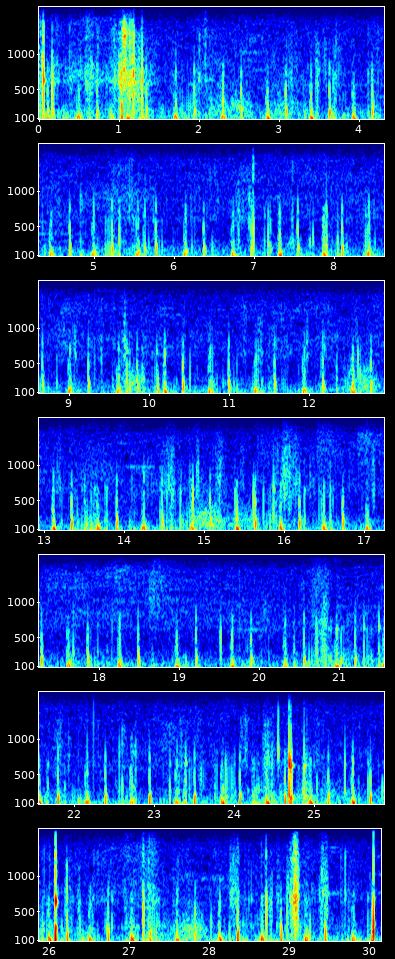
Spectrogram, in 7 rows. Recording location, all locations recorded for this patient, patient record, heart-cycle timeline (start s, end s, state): tricuspid valve (TV)
aortic valve (AV)+pulmonary valve (PV)+tricuspid valve (TV)+mitral valve (MV)
#Age: Child
#Sex: Male
#Height: 125.0 cm
#Weight: 25.4 kg
#Pregnancy status: False
#Murmur: Absent
#Murmur locations: nan
#Most audible location: nan
#Systolic murmur timing: nan
#Systolic murmur shape: nan
#Systolic murmur grading: nan
#Systolic murmur pitch: nan
#Systolic murmur quality: nan
#Diastolic murmur timing: nan
#Diastolic murmur shape: nan
#Diastolic murmur grading: nan
#Diastolic murmur pitch: nan
#Diastolic murmur quality: nan
#Outcome: Abnormal
#Campaign: 2014 screening campaign
0.00	1.52	unannotated
1.52	1.68	diastole
1.68	1.80	S1
1.80	1.92	systole
1.92	2.02	S2
2.02	2.26	diastole
2.26	2.40	S1
2.40	2.50	systole
2.50	2.60	S2
2.60	2.80	diastole
2.80	2.96	S1
2.96	3.06	systole
3.06	3.16	S2
3.16	3.34	diastole
3.34	3.50	S1
3.50	3.62	systole
3.62	3.72	S2
3.72	3.90	diastole
3.90	4.04	S1
4.04	4.14	systole
4.14	4.26	S2
4.26	4.44	diastole
4.44	4.56	S1
4.56	4.68	systole
4.68	4.78	S2
4.78	4.98	diastole
4.98	5.10	S1
5.10	5.22	systole
5.22	5.32	S2
5.32	5.52	diastole
5.52	5.64	S1
5.64	5.76	systole
5.76	5.84	S2
5.84	6.10	diastole
6.10	6.24	S1
6.24	6.36	systole
6.36	6.46	S2
6.46	6.72	diastole
6.72	6.84	S1
6.84	6.96	systole
6.96	7.04	S2
7.04	7.28	diastole
7.28	7.42	S1
7.42	7.54	systole
7.54	7.62	S2
7.62	7.84	diastole
7.84	7.98	S1
7.98	8.08	systole
8.08	8.20	S2
8.20	8.40	diastole
8.40	8.52	S1
8.52	8.66	systole
8.66	8.74	S2
8.74	8.98	diastole
8.98	9.10	S1
9.10	9.22	systole
9.22	9.30	S2
9.30	9.58	diastole
9.58	9.72	S1
9.72	9.84	systole
9.84	9.92	S2
9.92	10.12	diastole
10.12	10.30	S1
10.30	10.38	systole
10.38	10.50	S2
10.50	10.72	diastole
10.72	10.86	S1
10.86	11.00	systole
11.00	11.08	S2
11.08	11.32	diastole
11.32	11.46	S1
11.46	11.56	systole
11.56	11.66	S2
11.66	11.90	diastole
11.90	12.04	S1
12.04	12.16	systole
12.16	12.24	S2
12.24	12.50	diastole
12.50	12.64	S1
12.64	12.74	systole
12.74	12.86	S2
12.86	13.08	diastole
13.08	13.22	S1
13.22	13.30	systole
13.30	13.42	S2
13.42	13.60	diastole
13.60	13.76	S1
13.76	13.86	systole
13.86	13.98	S2
13.98	14.20	diastole
14.20	14.34	S1
14.34	14.46	systole
14.46	14.58	S2
14.58	14.80	diastole
14.80	14.94	S1
14.94	15.06	systole
15.06	15.14	S2
15.14	15.36	diastole
15.36	15.50	S1
15.50	15.60	systole
15.60	15.72	S2
15.72	15.92	diastole
15.92	16.06	S1
16.06	16.18	systole
16.18	16.26	S2
16.26	16.46	diastole
16.46	16.60	S1
16.60	16.72	systole
16.72	16.82	S2
16.82	17.00	diastole
17.00	17.14	S1
17.14	17.24	systole
17.24	17.36	S2
17.36	17.58	diastole
17.58	17.72	S1
17.72	17.86	systole
17.86	17.96	S2
17.96	18.22	diastole
18.22	18.36	S1
18.36	18.56	systole
18.56	18.66	S2
18.66	18.94	diastole
18.94	19.06	S1
19.06	19.22	systole
19.22	19.32	S2
19.32	19.60	diastole
19.60	19.74	S1
19.74	19.90	systole
19.90	20.02	S2
20.02	20.30	diastole
20.30	20.42	S1
20.42	20.54	systole
20.54	20.66	S2
20.66	20.92	diastole
20.92	21.06	S1
21.06	21.20	systole
21.20	21.28	S2
21.28	21.52	diastole
21.52	21.68	S1
21.68	21.80	systole
21.80	21.90	S2
21.90	22.12	diastole
22.12	22.24	S1
22.24	22.38	systole
22.38	22.46	S2
22.46	22.68	diastole
22.68	22.80	S1
22.80	22.90	systole
22.90	23.02	S2
23.02	23.26	diastole
23.26	23.38	S1
23.38	23.48	systole
23.48	23.58	S2
23.58	23.80	diastole
23.80	23.94	S1
23.94	24.04	systole
24.04	24.16	S2
24.16	24.36	diastole
24.36	24.52	S1
24.52	24.62	systole
24.62	24.76	S2
24.76	24.92	diastole
24.92	25.06	S1
25.06	25.16	systole
25.16	25.26	S2
25.26	25.44	diastole
25.44	25.60	S1
25.60	25.70	systole
25.70	25.78	S2
25.78	25.96	diastole
25.96	26.10	S1
26.10	26.20	systole
26.20	26.30	S2
26.30	26.48	diastole
26.48	26.60	S1
26.60	26.72	systole
26.72	26.82	S2
26.82	27.00	diastole
27.00	27.16	S1
27.16	27.24	systole
27.24	27.36	S2
27.36	27.58	diastole
27.58	27.70	S1
27.70	27.80	systole
27.80	27.90	S2
27.90	28.10	diastole
28.10	28.22	S1
28.22	28.34	systole
28.34	28.46	S2
28.46	28.62	diastole
28.62	28.78	S1
28.78	28.88	systole
28.88	28.98	S2
28.98	29.18	diastole
29.18	29.32	S1
29.32	29.42	systole
29.42	29.54	S2
29.54	29.76	diastole
29.76	29.90	S1
29.90	30.02	systole
30.02	30.12	S2
30.12	30.16	diastole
